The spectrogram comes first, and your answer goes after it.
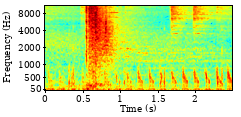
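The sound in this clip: Gunfire in a video game: one loud, bright blast stands out early over a steady, rhythmic pulsing backdrop of game sound, with fainter hissing bursts later.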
